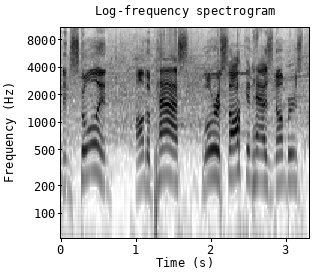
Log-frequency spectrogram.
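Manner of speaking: excited fast-break call. Real, not acted. Commentator calls Townsend going up after a steal, excitedly. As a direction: build from the steal to the shot.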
